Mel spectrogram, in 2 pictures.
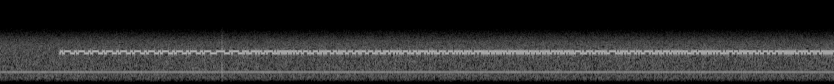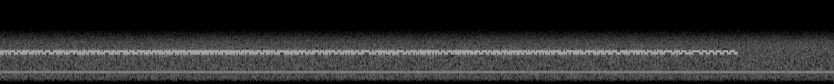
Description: NAVTEX (SITOR-B), 100 baud, 170 Hz shift, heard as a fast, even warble, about 1700 Hz centre, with radio static and a steady whistle near 580 Hz. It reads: 2UVKX KTPOI N63PL 299NF 5AMQO R7KXC BHQDY ME4X6 5ZMA5 ZN9HM EBPJQ PKBFB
